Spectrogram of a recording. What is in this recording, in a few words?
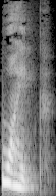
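"wipe", British English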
